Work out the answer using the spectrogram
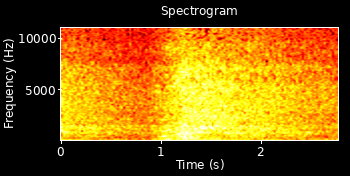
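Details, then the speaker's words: Aston Martin DBS resto-mod, supercharged engine on aftermarket Emerald ECU, warming up and idling smoothly after early rough running (suspected sticky rings), blipped for revs: thin supercharger whine rising with rpm; normal. "Even get a little supercharger wine there."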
